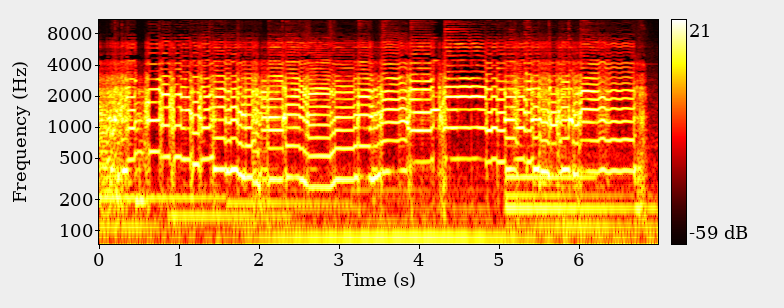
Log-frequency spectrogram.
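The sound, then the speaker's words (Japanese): A distorted electric guitar plays a continuous oriental, exotic, Middle Eastern-flavored melodic phrase, notes sliding and bending steadily over a sustained low drone, loud with no talking. “こういうなんかちょっとオリエンタルエキゾチックフレーズとかも織り交ぜつつっていううに私はやってますんでまあこれが合うのはメタルとかでしょうけどね”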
